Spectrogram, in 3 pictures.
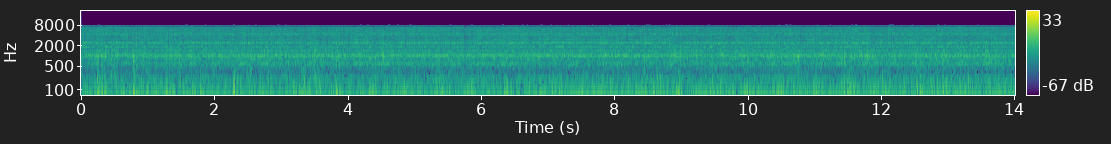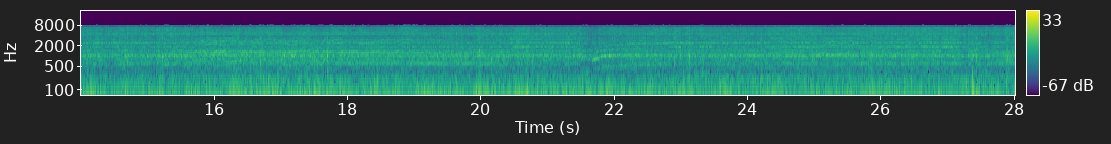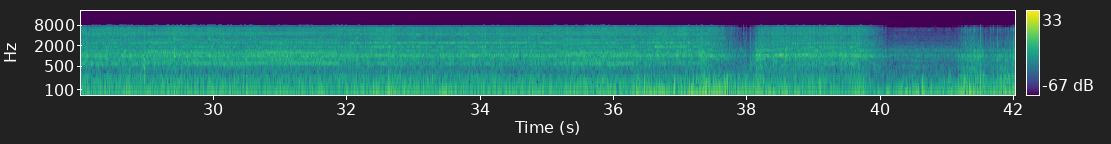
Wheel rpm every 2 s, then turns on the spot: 160, 160, 160, 160, 160, 160, 160, 160, 160, 160, 150, 150, 160, 160, 160, 160, 160, 160, 120, 110, 10.
40-42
